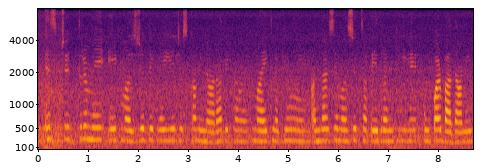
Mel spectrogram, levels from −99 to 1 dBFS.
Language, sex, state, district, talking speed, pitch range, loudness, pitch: Hindi, female, Jharkhand, Jamtara, 185 wpm, 225-240 Hz, -23 LUFS, 235 Hz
